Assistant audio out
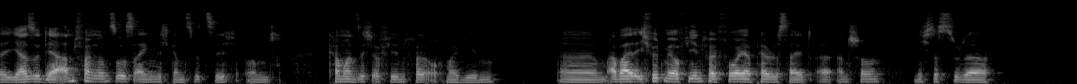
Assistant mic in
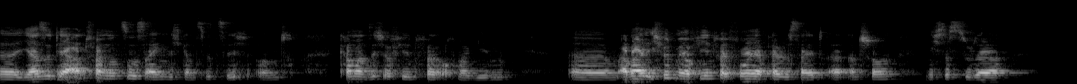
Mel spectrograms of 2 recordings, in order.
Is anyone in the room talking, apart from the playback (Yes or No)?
No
